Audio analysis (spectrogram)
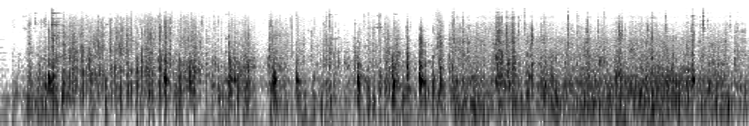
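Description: Horse walking in circles to drive a Victorian cider mill on a farm, hooves clip-clopping steadily at a slow walking pace, mid-distance and loud, with birds cooing nearby and faint voices.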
